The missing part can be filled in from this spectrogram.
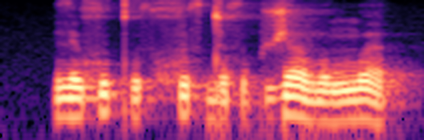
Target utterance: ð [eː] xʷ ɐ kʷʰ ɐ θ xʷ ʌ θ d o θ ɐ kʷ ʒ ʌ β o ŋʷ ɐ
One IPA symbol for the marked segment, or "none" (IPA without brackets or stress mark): e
